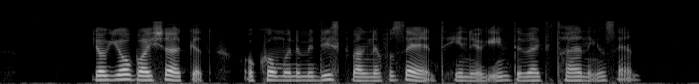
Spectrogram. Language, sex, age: Swedish, female, 19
